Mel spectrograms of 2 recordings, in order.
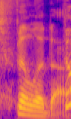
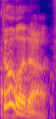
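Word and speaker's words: Phyllida: Her mom is Philidia. Is that how you say it? – I think it's Philida. – Philida.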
